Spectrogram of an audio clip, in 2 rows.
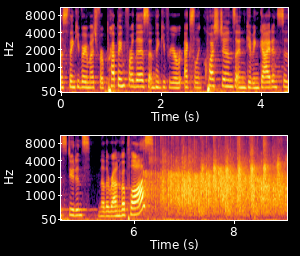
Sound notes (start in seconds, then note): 6.4 audience applauding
